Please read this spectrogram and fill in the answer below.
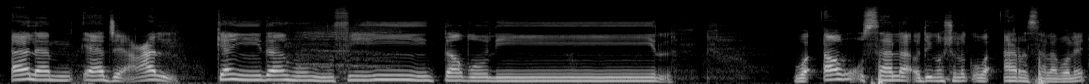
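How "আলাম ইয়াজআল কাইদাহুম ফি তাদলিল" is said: slow, drawn-out melodic chant; Quran recitation. Shown as a demonstration. Teacher reciting the verse for students, slow melodic chant. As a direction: let each syllable ring long.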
